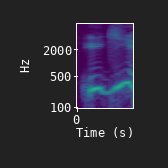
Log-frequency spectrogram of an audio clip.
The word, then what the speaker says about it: Hugi: Alors, j'ai au bout du fil avec moi Anita Hugui. Est-ce que je prononce bien votre nom, Anita? – Absolument. Hugui comme Huguenot.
